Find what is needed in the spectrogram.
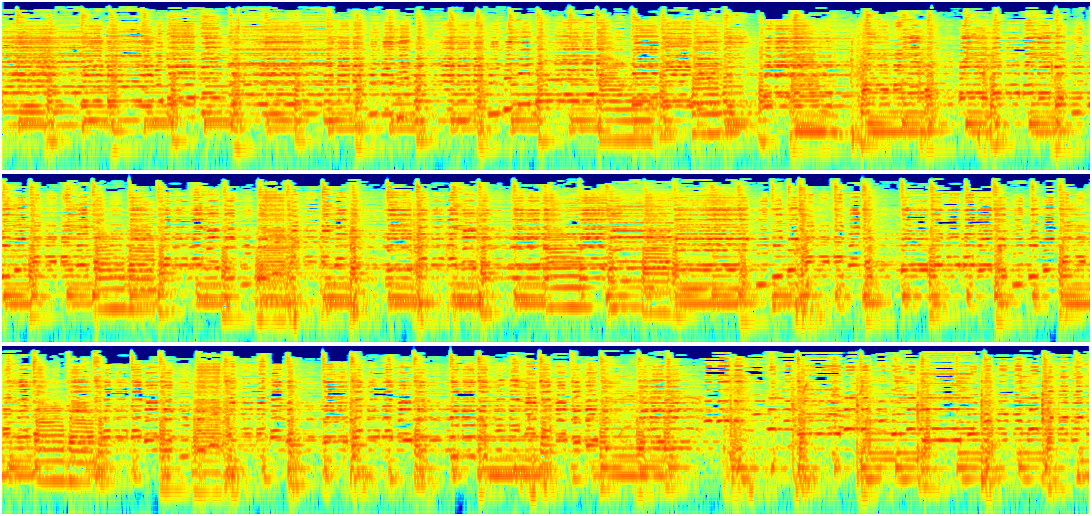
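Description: Alpine folk band playing a Boarischer, a Bavarian folk dance tune: button accordions carry the melody over tuba bass and guitar, with a steady beat.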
